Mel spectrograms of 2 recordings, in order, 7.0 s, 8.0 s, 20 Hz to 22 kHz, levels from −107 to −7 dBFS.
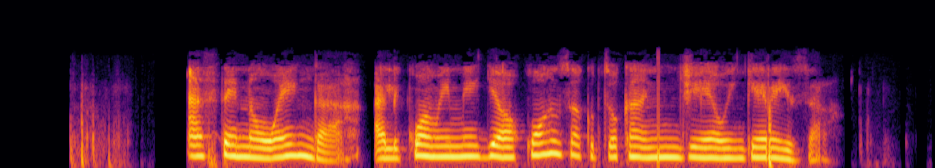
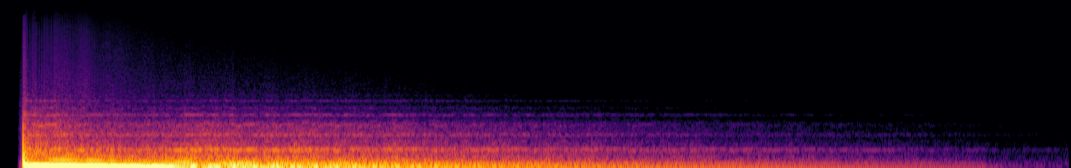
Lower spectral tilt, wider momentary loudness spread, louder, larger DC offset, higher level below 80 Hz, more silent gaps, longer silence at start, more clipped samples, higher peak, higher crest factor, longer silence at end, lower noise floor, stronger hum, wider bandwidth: second, -9 dB/octave vs -13.5 dB/octave; second, 11 LU vs 25 LU; second, -17 LUFS vs -14 LUFS; neither; second, -48 dBFS vs -14 dBFS; neither; first, 1.4 s vs 0.2 s; neither; about the same, -2 dBFS vs -2 dBFS; about the same, 16 dB vs 12 dB; second, 0.8 s vs 4.15 s; second, -44 dBFS vs -80 dBFS; neither; first, 5.6 kHz vs 1.1 kHz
